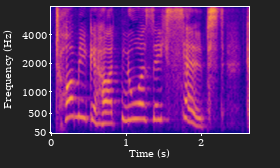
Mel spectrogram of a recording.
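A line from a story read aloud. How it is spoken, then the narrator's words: Screeching. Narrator (German): kreischte Cassandra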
